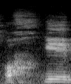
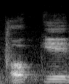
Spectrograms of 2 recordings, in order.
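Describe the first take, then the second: First: "Oki" with a throaty kh, "okh-ki"; inflection for water. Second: "Oki" with a clean k, "oh-ki"; inflection for hello. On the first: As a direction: rasp the back of the throat in the middle of "Oki". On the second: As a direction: say "Oki" with no throaty rasp before "ki". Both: Shown as a demonstration. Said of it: "changes the word from hello".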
